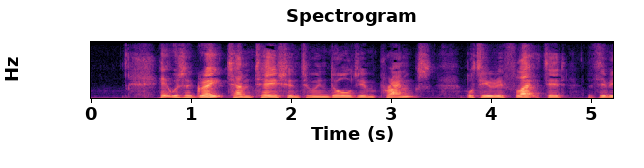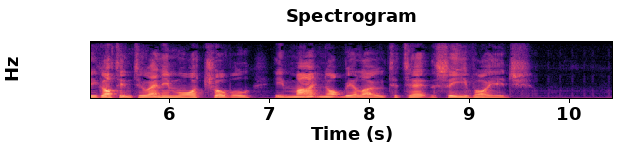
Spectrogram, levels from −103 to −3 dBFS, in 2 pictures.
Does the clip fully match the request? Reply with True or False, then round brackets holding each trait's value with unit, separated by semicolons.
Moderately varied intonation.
True (4.4 semitones)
